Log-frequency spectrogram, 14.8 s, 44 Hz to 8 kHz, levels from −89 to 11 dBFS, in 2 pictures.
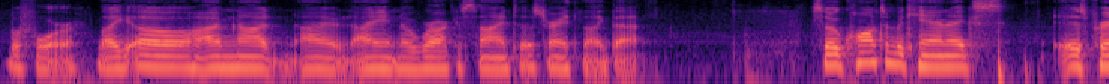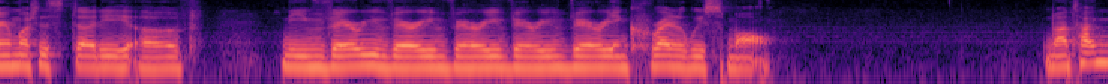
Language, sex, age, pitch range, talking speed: English, male, 20-39, 120-140 Hz, 140 wpm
